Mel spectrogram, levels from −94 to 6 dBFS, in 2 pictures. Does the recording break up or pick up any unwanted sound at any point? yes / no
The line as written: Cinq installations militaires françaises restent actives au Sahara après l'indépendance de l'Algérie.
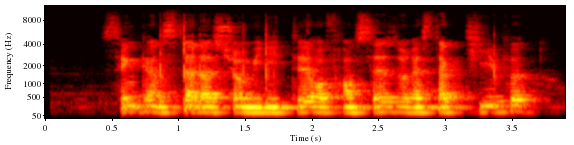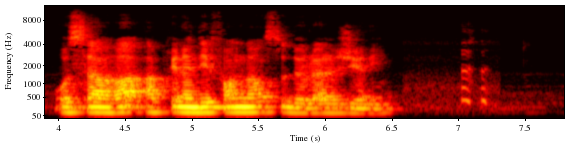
yes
